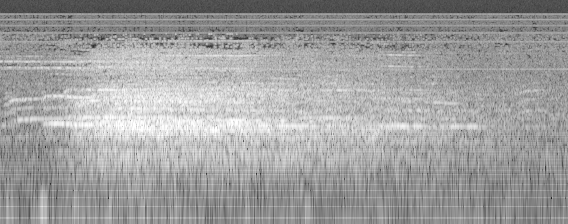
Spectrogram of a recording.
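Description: A man chants in a long, drawn-out voice through a loudspeaker.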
